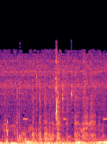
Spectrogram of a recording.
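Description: Faint breathing through an open mouth and a few faint clicks as an orthodontic elastic is stretched onto the hooks of metal braces.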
